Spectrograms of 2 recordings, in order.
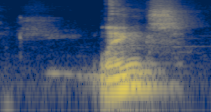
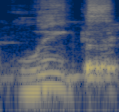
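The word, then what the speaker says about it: Lynx: name's l y n links that's right yes a lot of people can't pronounce it they want to call me like Zelda or something like that I'm not Link from Zelda okay it's links it's bobcat a lot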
